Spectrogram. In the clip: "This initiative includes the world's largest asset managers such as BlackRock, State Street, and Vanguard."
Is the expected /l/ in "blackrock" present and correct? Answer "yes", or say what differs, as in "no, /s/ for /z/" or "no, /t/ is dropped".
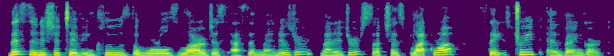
yes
